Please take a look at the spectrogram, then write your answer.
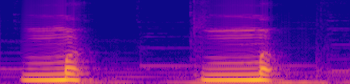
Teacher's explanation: М- дзвінкий, сонорний, носовий та твердий.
